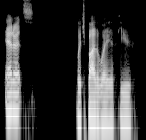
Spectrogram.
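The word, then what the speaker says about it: אֶרֶץ: how it's actually pronounced it's not Moretz because that's how it looks in English its edits and you will notice that when people write it they will often put a little accent mark over the initial syllable the first syllable there because that that's different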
